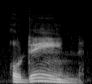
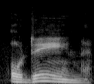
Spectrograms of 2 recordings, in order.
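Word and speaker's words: ὠδίν: Odin. Odin. So, it's pronounced Odin.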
